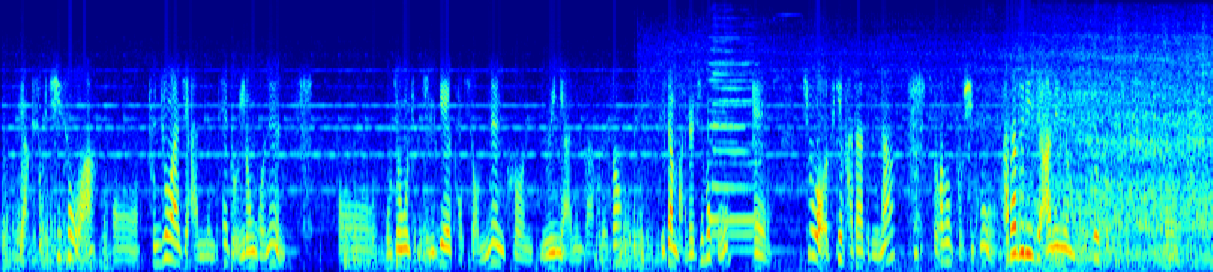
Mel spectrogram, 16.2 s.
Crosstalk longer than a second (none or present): none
